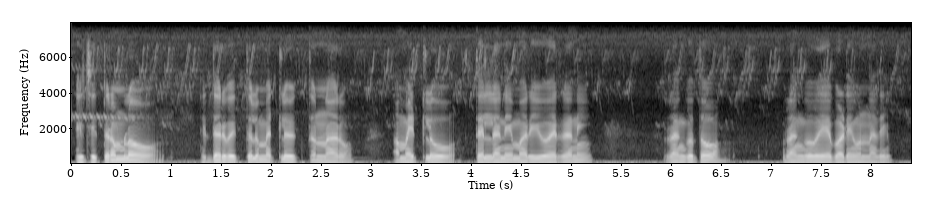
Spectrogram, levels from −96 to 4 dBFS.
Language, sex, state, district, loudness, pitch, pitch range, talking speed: Telugu, male, Telangana, Mahabubabad, -17 LUFS, 115 Hz, 110-125 Hz, 105 wpm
